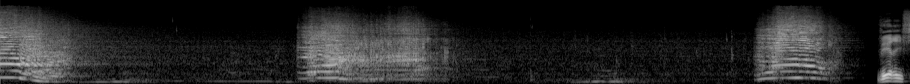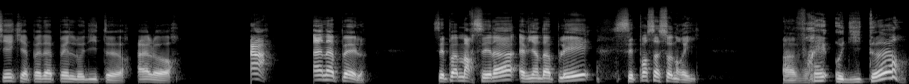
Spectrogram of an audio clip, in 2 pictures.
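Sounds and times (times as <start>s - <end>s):
whale sounds: 0.0s - 6.6s, 7.5s - 8.6s
speech: 8.8s - 11.0s, 11.6s - 12.8s, 13.4s - 16.2s, 16.9s - 18.1s.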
